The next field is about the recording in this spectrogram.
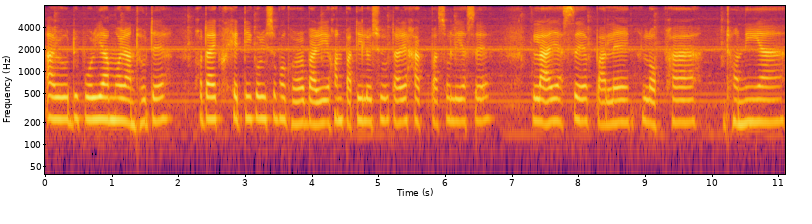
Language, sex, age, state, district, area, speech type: Assamese, female, 30-45, Assam, Biswanath, rural, spontaneous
